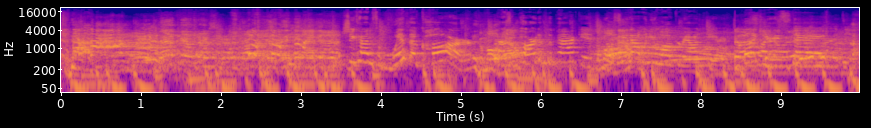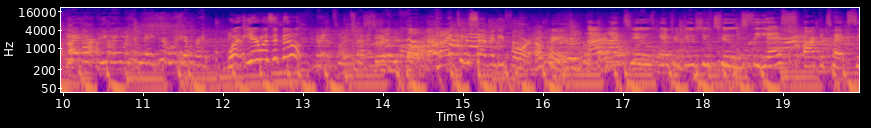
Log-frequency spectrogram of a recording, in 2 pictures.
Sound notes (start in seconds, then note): 0.0 guests laugh; 0.1 guests chatters; 9.3 guests chuckle; 15.5 guests laugh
